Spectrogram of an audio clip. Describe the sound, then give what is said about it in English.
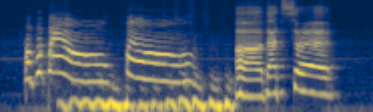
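A voice, attempting to beatbox, imitates an air horn with about four loud, drawn-out tonal blasts, each sliding downward in pitch, over a low buzzing hum; the result sounds more like a dog. “I wanted it to sound like a really cool air horn, but I don't know how to beatbox.”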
